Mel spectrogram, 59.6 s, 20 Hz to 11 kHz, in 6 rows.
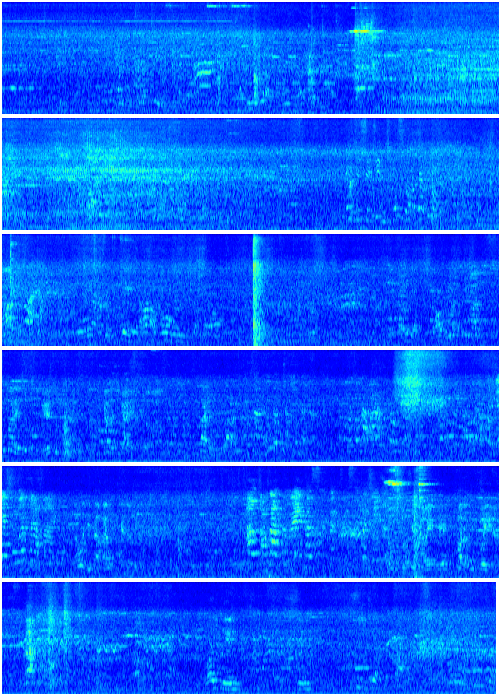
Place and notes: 東勢公有零售市場, Taichung City - Public retail market
in the Public retail market, walking in the market, Binaural recordings, Sony PCM D100+ Soundman OKM II
19 September 2017, 07:37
